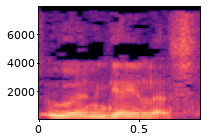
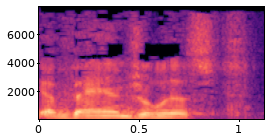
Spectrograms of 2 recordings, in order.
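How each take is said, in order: First: A u vowel follows the first vowel. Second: A v sound follows the first vowel. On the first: This is the original Greek form of the word. "But in Greek, it was euangelist" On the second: This is the English form of the word. "In English, we pronounce that U a V"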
